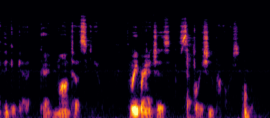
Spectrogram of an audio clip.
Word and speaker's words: Montesquieu: us this idea so why do i say montesquieu well you get three branches monte skew three syllables three branches okay you can remember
